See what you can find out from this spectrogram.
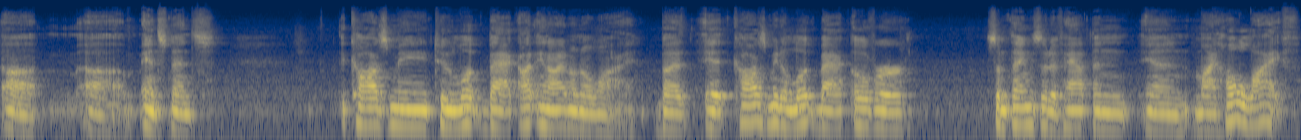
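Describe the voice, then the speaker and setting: A man's medium-pitched voice, very slow in pace, with ordinary pitch variation. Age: 60s. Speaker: graphic designer sharing personal story. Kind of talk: personal testimony monologue. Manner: halting, many fillers and false starts.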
